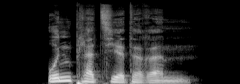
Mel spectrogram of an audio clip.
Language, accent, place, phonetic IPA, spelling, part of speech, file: German, Germany, Berlin, [ˈʊnplasiːɐ̯təʁəm], unplacierterem, adjective, De-unplacierterem.ogg
- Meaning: strong dative masculine/neuter singular comparative degree of unplaciert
